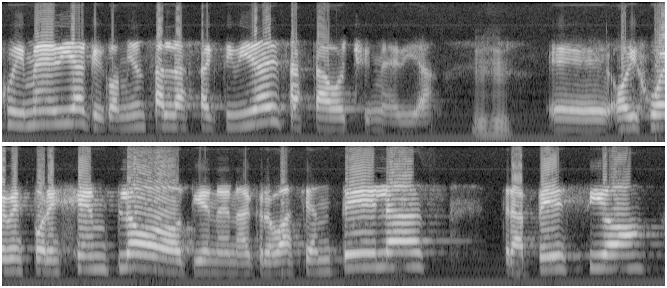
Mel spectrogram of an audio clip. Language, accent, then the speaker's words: Spanish; Máximo Paz, Argentina; volvieron a mi pueblo, a Máximo Paz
